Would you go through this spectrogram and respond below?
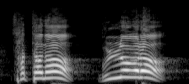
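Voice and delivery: very loud, high-pitched rebuke of Satan; commanding shout. Shown as a demonstration. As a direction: shout it out for the congregation to repeat. Leads congregation in rebuking Satan. (사탄을 쫓듯 크게 외치는 명령)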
